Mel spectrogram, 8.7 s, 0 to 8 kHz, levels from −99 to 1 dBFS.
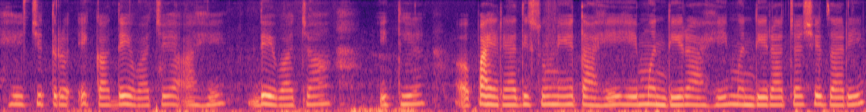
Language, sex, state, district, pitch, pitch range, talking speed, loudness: Marathi, female, Maharashtra, Pune, 220 Hz, 205-225 Hz, 110 wpm, -21 LUFS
